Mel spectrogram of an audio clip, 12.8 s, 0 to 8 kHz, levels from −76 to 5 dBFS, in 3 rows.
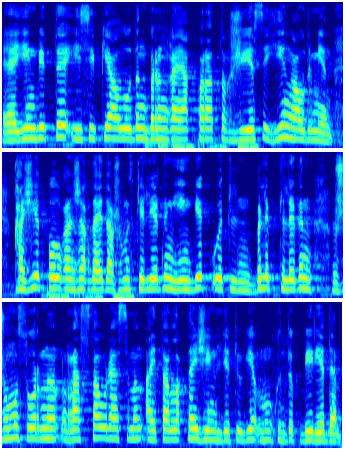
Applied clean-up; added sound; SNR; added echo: none; Fireworks; 15 dB; none.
